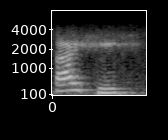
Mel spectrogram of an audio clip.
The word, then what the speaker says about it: Tarshish: tarsis po o sa English po niya is tarshish Hindi po tars ha Hwag niyong malapit-lapit sa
